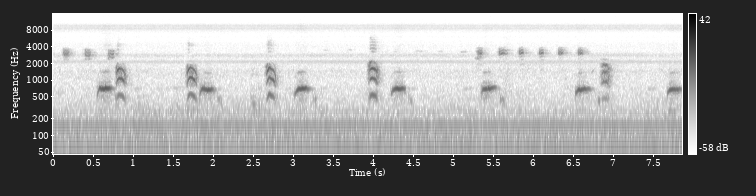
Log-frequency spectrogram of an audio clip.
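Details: Night-trapping lure of white-breasted waterhen: paired harsh harmonic notes, each followed by a lower inflected note, repeated with pauses. A string of high piping notes comes in midway, all over an electrical hum.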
